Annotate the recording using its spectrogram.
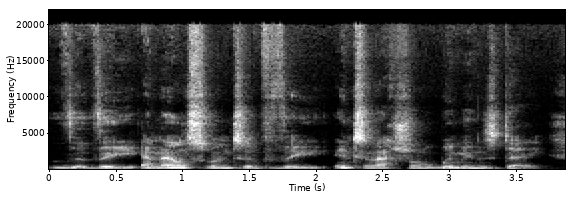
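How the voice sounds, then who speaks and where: A man is speaking. He has a British accent. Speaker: magazine editor. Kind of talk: casual monologue. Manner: halting, many fillers.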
